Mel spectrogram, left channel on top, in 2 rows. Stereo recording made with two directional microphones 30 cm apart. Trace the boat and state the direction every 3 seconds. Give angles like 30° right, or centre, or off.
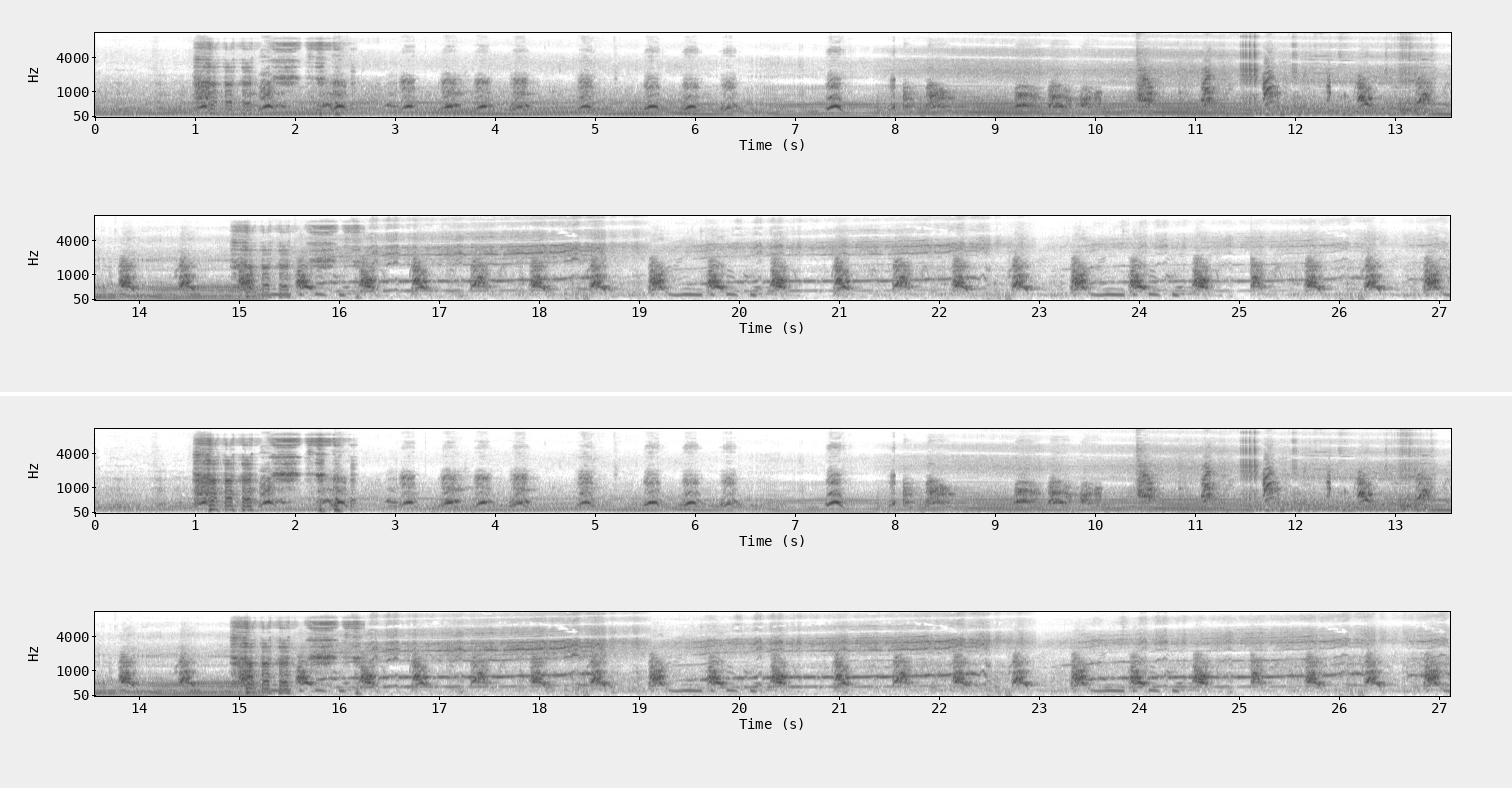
60° left, 60° left, 50° left, 30° left, centre, 20° right, 40° right, 50° right, 60° right.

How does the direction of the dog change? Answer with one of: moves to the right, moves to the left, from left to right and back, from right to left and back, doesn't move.
doesn't move.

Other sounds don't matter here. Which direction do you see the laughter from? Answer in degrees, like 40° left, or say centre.
40° right.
